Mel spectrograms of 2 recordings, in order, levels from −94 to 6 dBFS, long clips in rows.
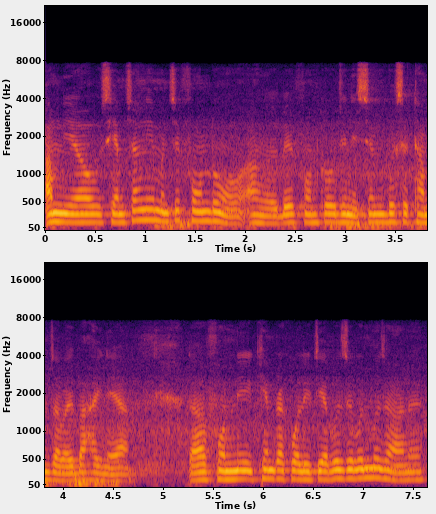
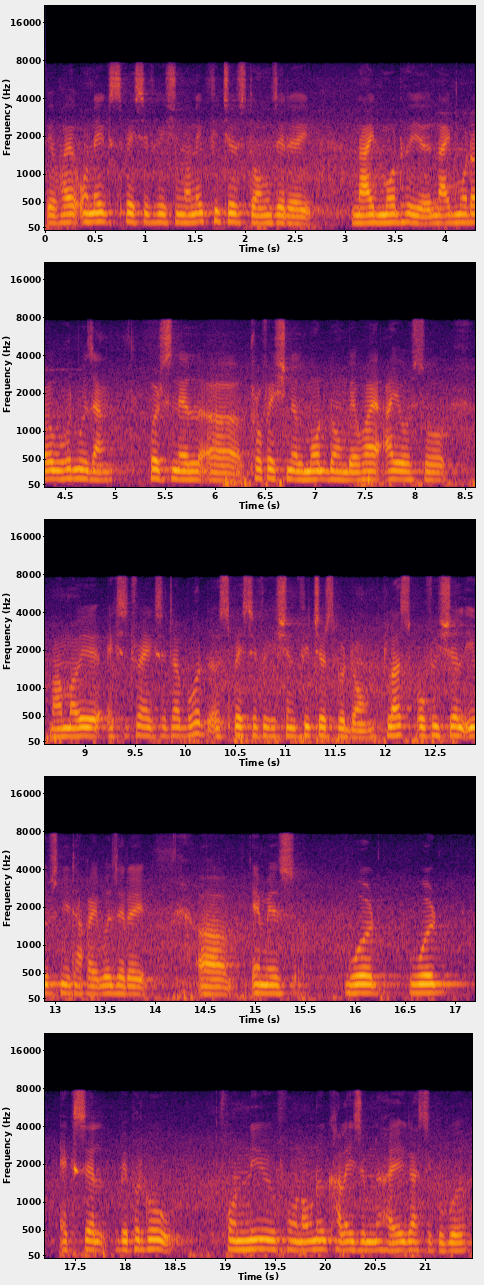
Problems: low volume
